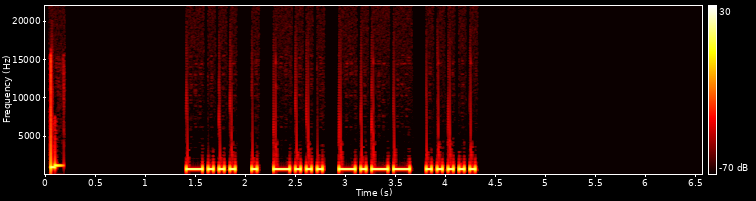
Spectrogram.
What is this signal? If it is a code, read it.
Morse code, heard as a keyed tone, about 22 wpm, 700 Hz. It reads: BEBY5
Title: Code Groups - 5 Letter:Numbers - 22wpm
